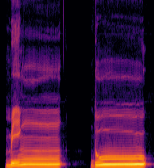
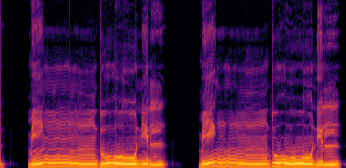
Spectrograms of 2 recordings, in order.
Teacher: মিং বলে ইকফা গুন্না করতে হবে, কারণ নুন সাকিনের পরে ইকফার 15 হরফের এক হরফ দাল আসছে, তাই এখানে ইকফা অর্থাৎ নাকের ভিতরে লুকিয়ে গুন্না করে পড়তে হবে। মিং দু, দু এক আলিফ টান, পেশের পরে ওয়াও সাকিন।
